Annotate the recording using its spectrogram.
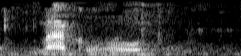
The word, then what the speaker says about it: McElroy: No, McElroy.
